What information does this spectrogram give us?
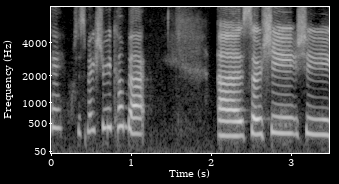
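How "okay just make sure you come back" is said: high-pitched hurried okay; lightly voiced worried friend; mock anxious plea. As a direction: plead half-jokingly, pitched up. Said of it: "I'm like".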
